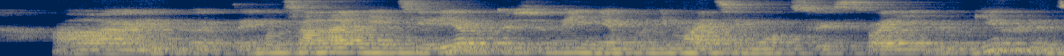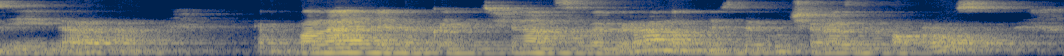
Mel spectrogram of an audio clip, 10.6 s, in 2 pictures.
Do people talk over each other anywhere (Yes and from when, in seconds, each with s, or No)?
No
